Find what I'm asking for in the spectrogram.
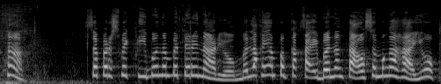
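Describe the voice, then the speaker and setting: Cutesy disdainful female vet, game character, high, swooping intonation, reverberant. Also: expressive, brisk, a bit bright. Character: cutesy female veterinarian who disdains humans.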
